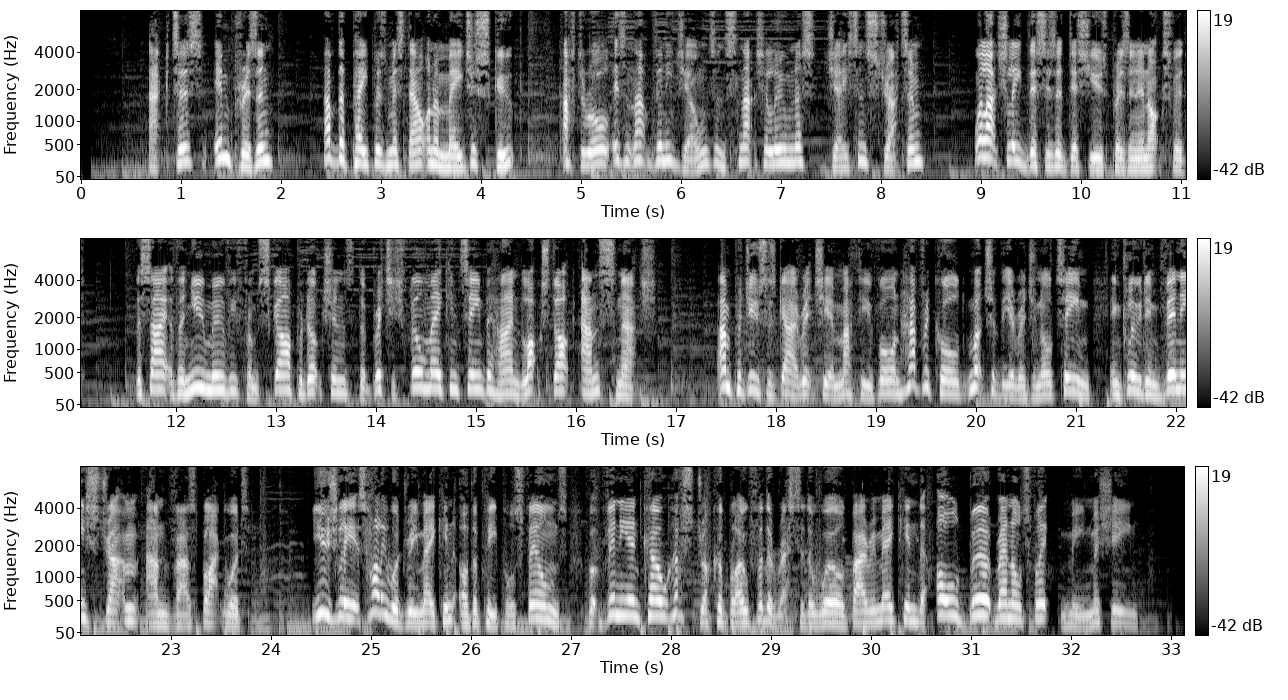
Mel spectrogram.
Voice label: Narration; Mean machine; Vocal Point

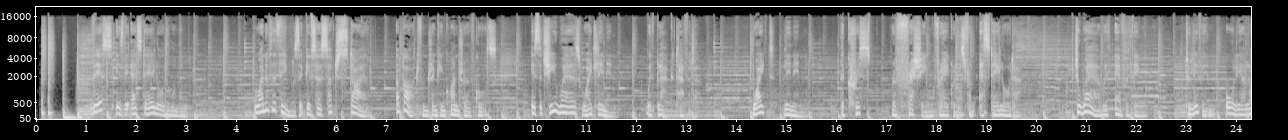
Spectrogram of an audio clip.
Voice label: Commercial; White linen; Vocal Point

